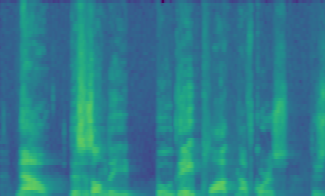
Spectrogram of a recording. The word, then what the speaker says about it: Bode: plot a lot of people call it the bode plot which is the proper way of pronouncing that by the way but anyway what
